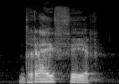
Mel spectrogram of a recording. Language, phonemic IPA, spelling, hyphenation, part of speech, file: Dutch, /ˈdrɛi̯.feːr/, drijfveer, drijf‧veer, noun, Nl-drijfveer.ogg
- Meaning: incentive, motivation, mainspring (something, usually physical, that motivates)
